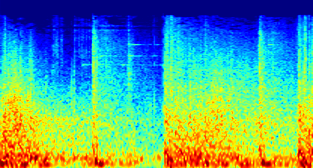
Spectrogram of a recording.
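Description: A sniper rifle fires a sharp shot.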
